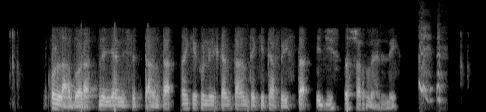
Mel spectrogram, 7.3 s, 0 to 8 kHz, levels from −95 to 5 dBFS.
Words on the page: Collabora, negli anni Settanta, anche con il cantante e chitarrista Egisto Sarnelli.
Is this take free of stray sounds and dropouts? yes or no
no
